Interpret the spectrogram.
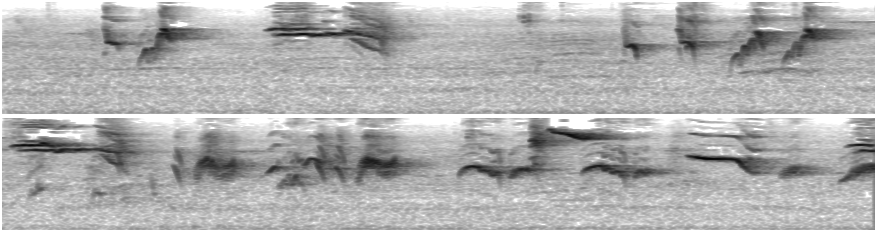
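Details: Oriental magpie-robin, a caged bird in song training, singing varied phrases of rising and falling whistles and harsh chirps, growing busier and louder toward the end, over a steady background hum.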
